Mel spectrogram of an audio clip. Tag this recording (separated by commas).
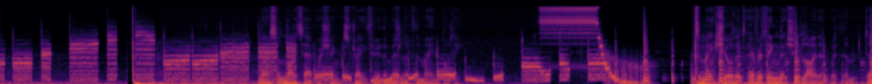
Speech, Music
